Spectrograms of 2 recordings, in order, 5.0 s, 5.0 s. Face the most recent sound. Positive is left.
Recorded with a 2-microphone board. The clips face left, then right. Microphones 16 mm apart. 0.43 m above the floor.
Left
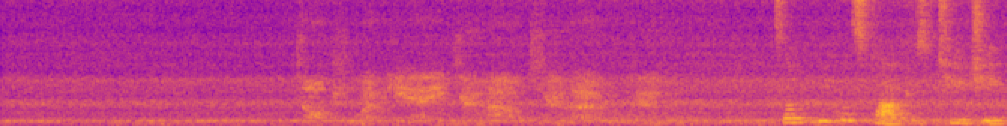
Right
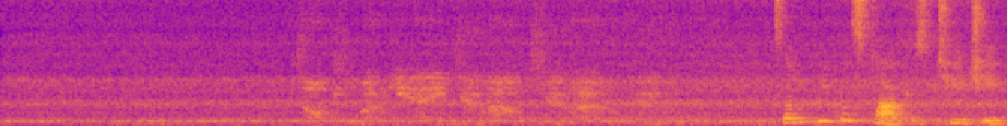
turn(degrees=-20)  # may be behind; listen again after turning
